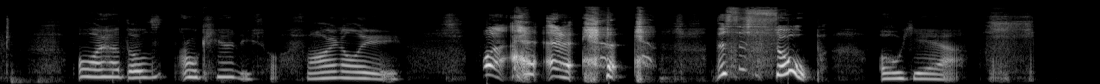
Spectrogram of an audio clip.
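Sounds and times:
child coughing: 4.9s - 6.8s.

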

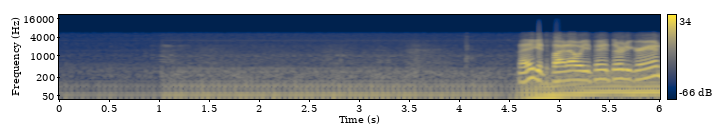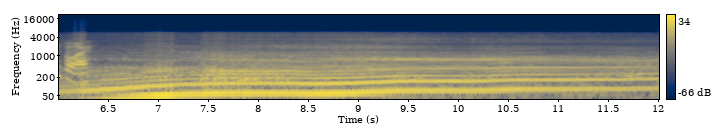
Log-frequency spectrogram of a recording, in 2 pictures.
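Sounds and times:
car engine revving under load: 1.1s - 12.0s.

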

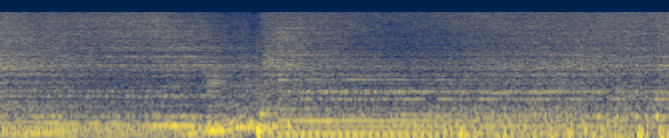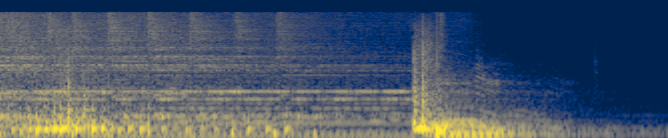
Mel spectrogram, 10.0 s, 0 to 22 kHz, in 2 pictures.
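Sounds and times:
drum kit beat: 0.0s - 8.8s
electric guitars: 0.0s - 9.4s
electric bass: 0.0s - 9.6s.

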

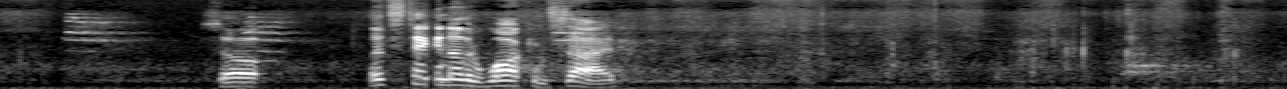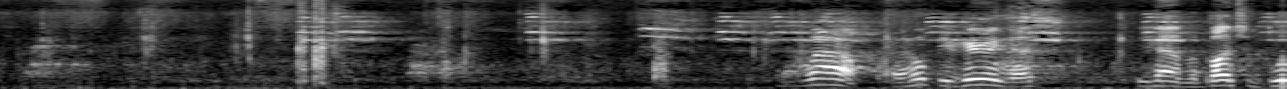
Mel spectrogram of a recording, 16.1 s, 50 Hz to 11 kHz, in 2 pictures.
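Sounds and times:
footsteps on grass and leaves: 2.9s - 15.3s
blue jays calling: 11.3s - 16.0s.

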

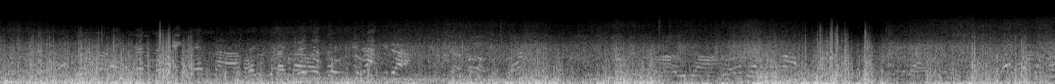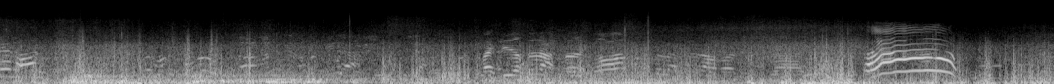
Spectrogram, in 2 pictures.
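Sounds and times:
rain: 0.0s - 21.0s
storm wind: 0.0s - 21.0s
wind gusts buffeting microphone: 0.0s - 21.0s.

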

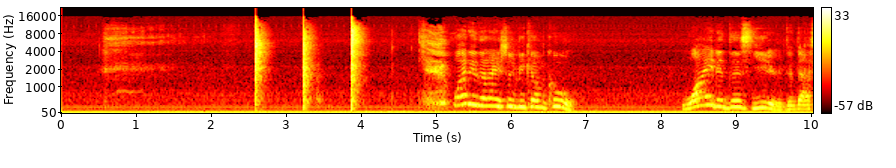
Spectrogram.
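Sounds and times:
steady low hum: 0.0s - 10.0s
man laughing breathily: 0.5s - 1.8s
sharp hand strikes: 2.6s - 4.1s.

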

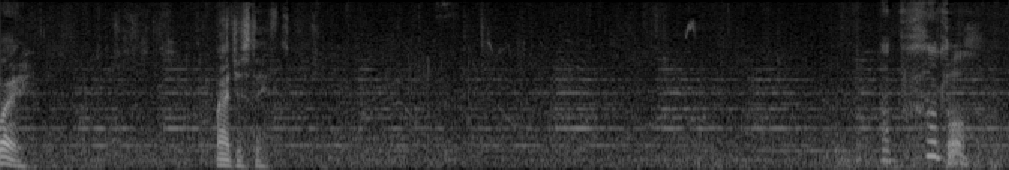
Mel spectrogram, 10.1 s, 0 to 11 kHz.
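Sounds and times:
bells ringing faintly: 0.0s - 10.0s.

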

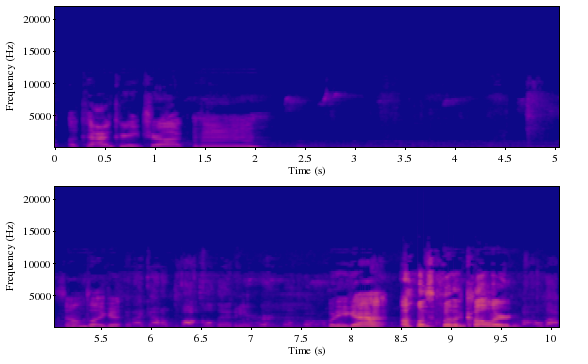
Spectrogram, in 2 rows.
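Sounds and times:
faint bird chirps: 1.4s - 5.2s.

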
